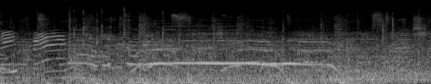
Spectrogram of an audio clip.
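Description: Finish-line crowd noise with an unclear public-address voice. In the middle a single pitched note is held for about two seconds, with swooping pitch glides around it.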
